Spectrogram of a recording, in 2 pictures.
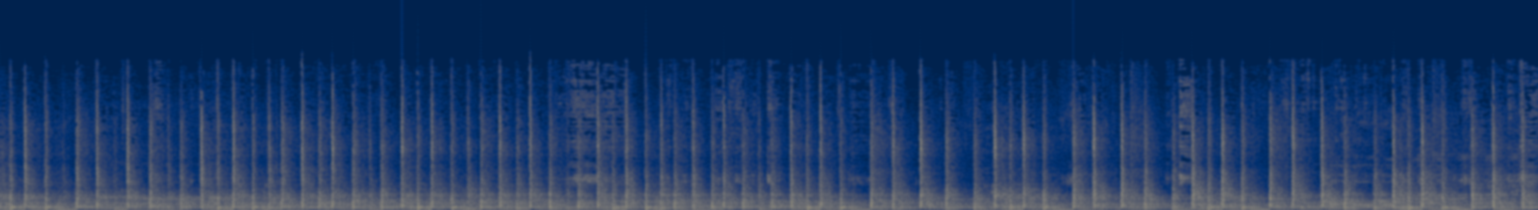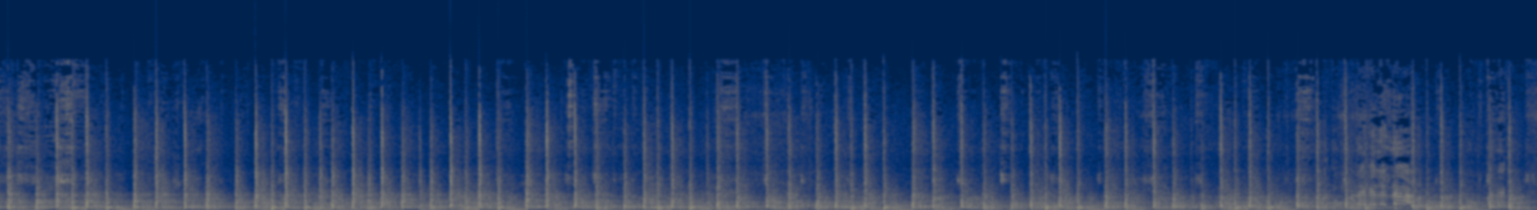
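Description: Sri Lankan ritual drumming in fast, continuous strokes over a steady drone, with a wavering melody line above it.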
